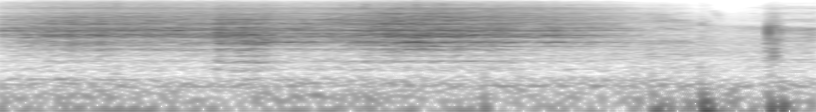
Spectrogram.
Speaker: the more I think it is the dust shield the backing plate on the brakes rubbing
